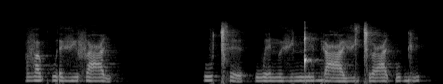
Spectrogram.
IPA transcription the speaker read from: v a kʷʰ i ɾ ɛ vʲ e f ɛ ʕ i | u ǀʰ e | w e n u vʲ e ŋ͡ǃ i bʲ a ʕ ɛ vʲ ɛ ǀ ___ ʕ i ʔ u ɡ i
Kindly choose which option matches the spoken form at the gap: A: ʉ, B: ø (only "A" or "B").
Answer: A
